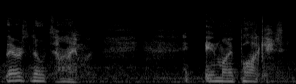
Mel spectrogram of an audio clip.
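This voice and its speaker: An actor playing a wounded ally who gives urgent, strained commands. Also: male voice, on the high side, takes it slowly, background noise. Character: wounded urgent male ally, middle-aged. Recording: game cutscene with music behind.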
